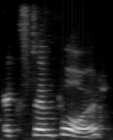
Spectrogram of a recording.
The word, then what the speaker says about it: extempore: written as extempore, but the correct pronunciation is Extempore.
